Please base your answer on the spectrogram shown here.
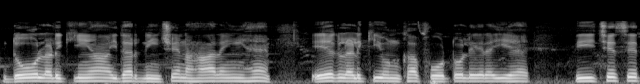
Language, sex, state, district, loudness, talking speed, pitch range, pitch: Hindi, male, Madhya Pradesh, Katni, -12 LUFS, 150 wpm, 145-155 Hz, 150 Hz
